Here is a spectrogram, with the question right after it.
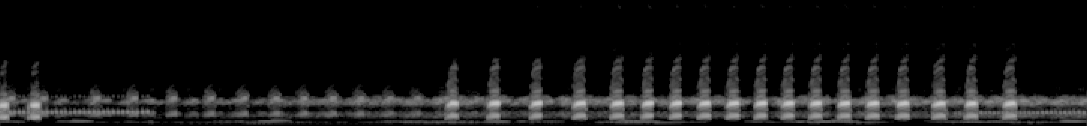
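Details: In a spring wetland in the Czech Republic, distant frogs murmur before a close frog bursts into a long, steady train of loud, sharp croaks, roughly three to four per second, for over four seconds.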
